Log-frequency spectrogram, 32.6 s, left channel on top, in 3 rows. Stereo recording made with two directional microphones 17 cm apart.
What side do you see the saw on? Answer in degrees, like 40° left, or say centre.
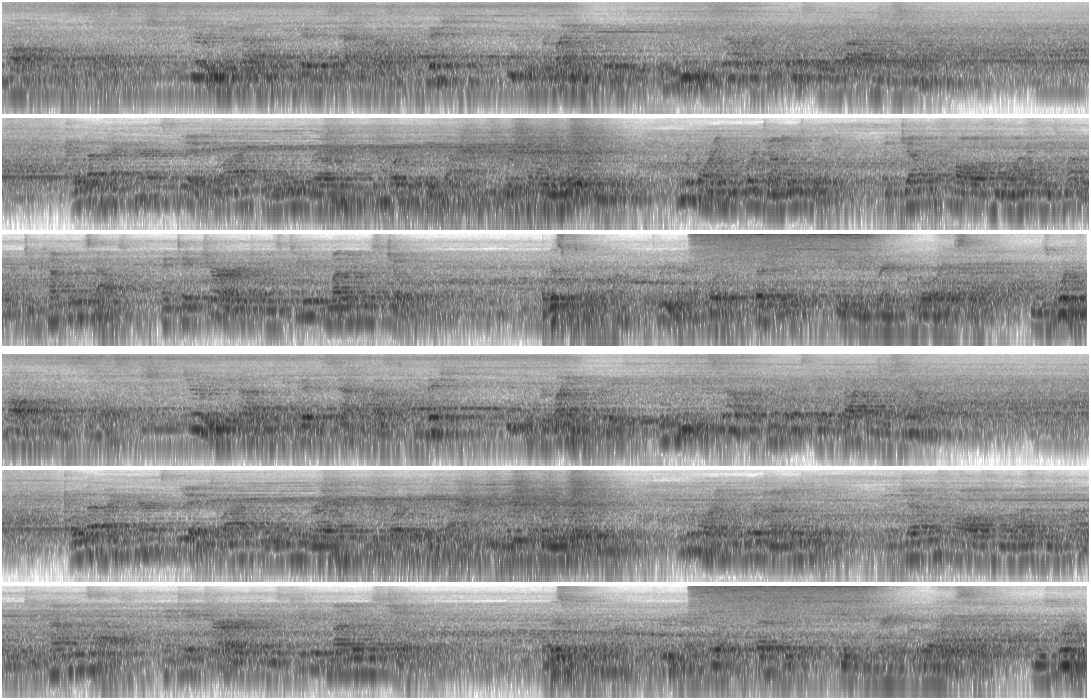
40° right.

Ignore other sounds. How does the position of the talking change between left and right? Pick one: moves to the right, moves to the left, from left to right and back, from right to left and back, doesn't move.
moves to the left.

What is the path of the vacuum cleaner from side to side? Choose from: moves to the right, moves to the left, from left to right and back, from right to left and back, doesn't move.
doesn't move.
